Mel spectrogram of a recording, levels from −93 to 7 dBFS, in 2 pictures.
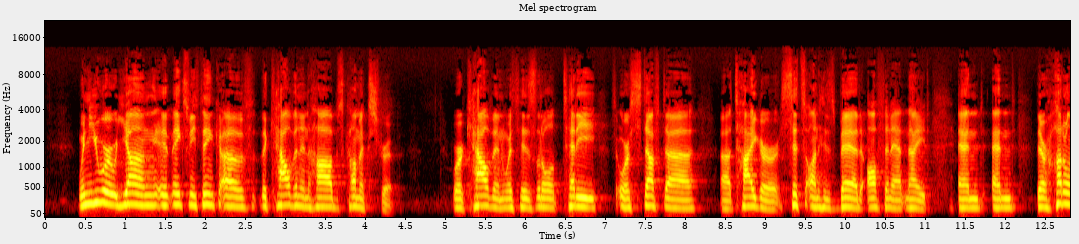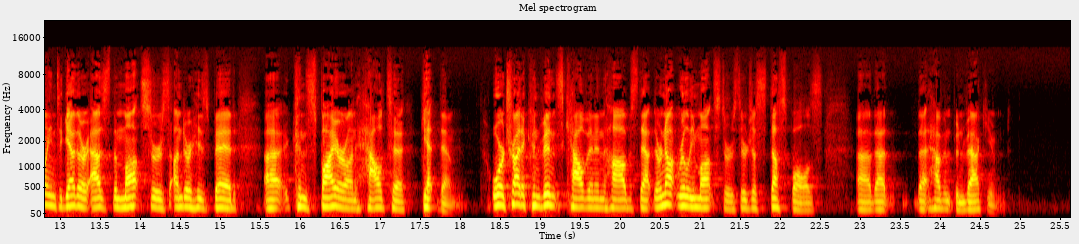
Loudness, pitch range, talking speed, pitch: -19 LUFS, 130-160 Hz, 170 wpm, 145 Hz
